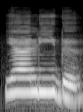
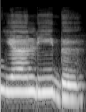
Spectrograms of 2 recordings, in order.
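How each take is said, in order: No difference in how they are said.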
